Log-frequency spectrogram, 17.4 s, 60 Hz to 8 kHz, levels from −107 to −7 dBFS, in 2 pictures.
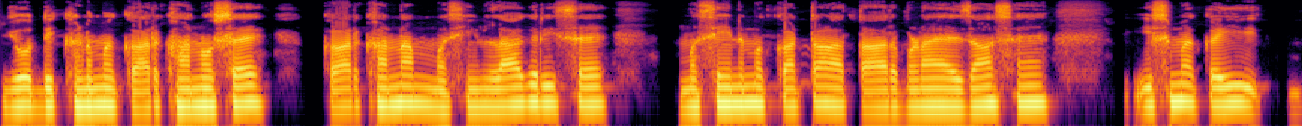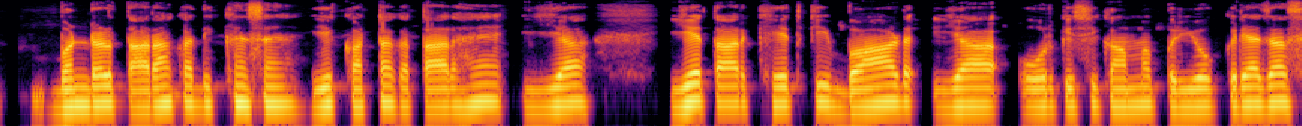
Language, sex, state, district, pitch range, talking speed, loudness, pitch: Marwari, male, Rajasthan, Churu, 130-145 Hz, 150 wpm, -17 LUFS, 135 Hz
